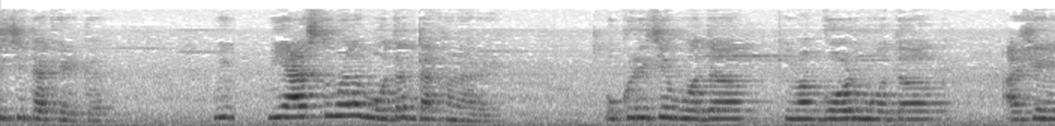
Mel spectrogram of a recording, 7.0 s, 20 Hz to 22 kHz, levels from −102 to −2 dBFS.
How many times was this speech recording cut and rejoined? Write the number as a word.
one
